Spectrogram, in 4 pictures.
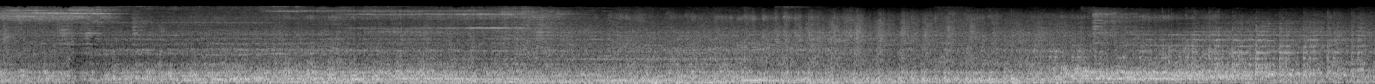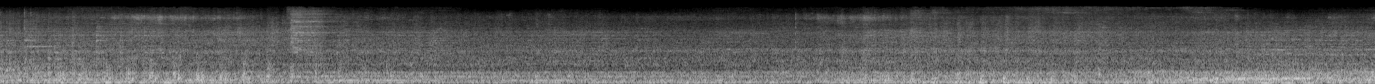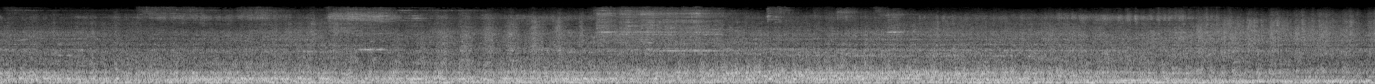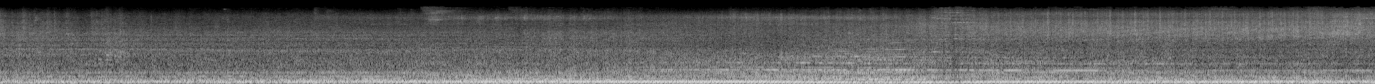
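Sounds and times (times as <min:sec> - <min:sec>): train wheels clattering over rails: 0:00.0 - 0:18.4, 0:21.8 - 0:44.7, 0:49.8 - 0:55.0
high wheel squeal: 0:02.6 - 0:06.3, 0:30.8 - 0:31.8, 0:33.5 - 0:34.8, 0:48.0 - 0:55.0.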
